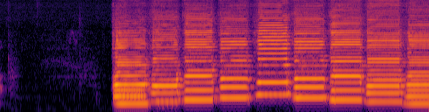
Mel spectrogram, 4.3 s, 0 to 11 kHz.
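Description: Alto saxophone playing a D9 arpeggio (D, F#, A, C, E as written for the sax) in short, even notes. It climbs to the E and comes back down to the bottom, starting about a second in after a silence.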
